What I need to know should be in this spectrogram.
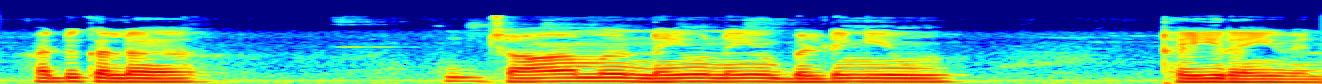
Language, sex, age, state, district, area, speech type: Sindhi, male, 30-45, Maharashtra, Thane, urban, spontaneous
